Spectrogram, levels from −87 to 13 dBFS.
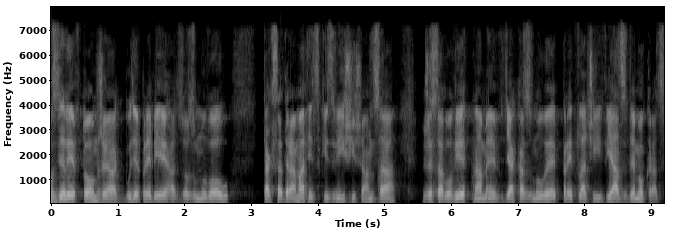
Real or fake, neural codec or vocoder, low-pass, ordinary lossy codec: fake; codec, 16 kHz in and 24 kHz out, 2.2 kbps, FireRedTTS-2 codec; 7.2 kHz; AAC, 32 kbps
